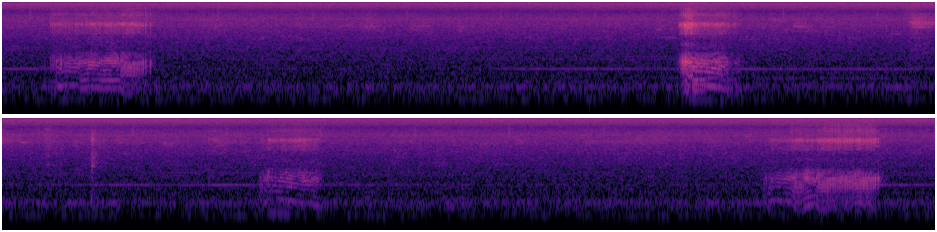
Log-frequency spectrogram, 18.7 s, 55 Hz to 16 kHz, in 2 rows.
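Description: Soft, fluttery snores recur roughly every five seconds, about 12 a minute, in a quiet room with a faint steady hum.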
